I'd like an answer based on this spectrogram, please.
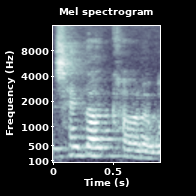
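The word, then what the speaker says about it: צדקה: 공의를 체다카라고 하는데 부르짖음은 체아카라고 해서 거의 발음이 비슷한 언어 유희를 사용하는 본문입니다.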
